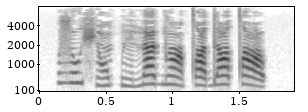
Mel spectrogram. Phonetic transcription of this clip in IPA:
zo˦ɕɔ̃˨˦pĩ˨na˦ dɔ̃˦˨tˤʊ˧dɛ˦tˤo˦˨

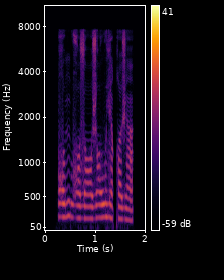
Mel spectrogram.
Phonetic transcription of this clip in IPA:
ʁu˨˦ŋu˨ɣɔ˨ zɔː˨ʒɔ˦ɣu˦vʲũ˨ qu˨ʒã˨

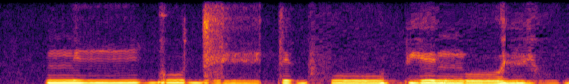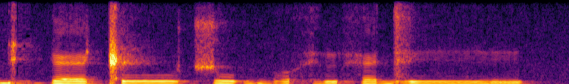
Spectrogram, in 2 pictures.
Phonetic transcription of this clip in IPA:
niː ɡud͡ze̤ tɪɡfuːpʲe ŋʊːvʲṳ ɡi̤ɠɛ ǁuːt͡ʃuɡ ɠʊhe̤mhɛd͡ziː

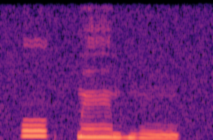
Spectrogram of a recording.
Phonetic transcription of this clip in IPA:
ɔ˧k͡pɛ̃˨ bũ˨

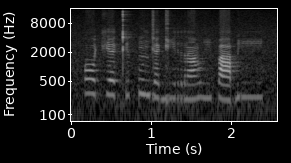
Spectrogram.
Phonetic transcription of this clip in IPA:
ɔ˦˨t͡ʃɛ˦˨ kʼɪ˦kʷĩ˦ɡɛ˨ ɡiː˨ rã˨˦vi˨˦paː˨ ɓiː˦

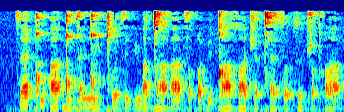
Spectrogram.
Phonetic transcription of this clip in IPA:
t͡sæǃʰu ʔaɡ͡ǃydæ ŋ͡ǃy ǀʰʊt͡sɨʔywa ɡ͡ǀa ʔat͡sɨqypʲɔ ŋ͡ǃa χat͡ʃaǀʰæt͡sɔ t͡sʊt͡ʃɨqʰa

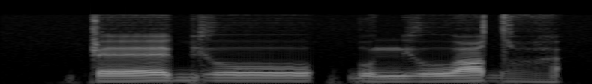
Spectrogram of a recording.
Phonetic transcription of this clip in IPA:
ʈɛːbʲoː | ɠomʲoːdˤa̤

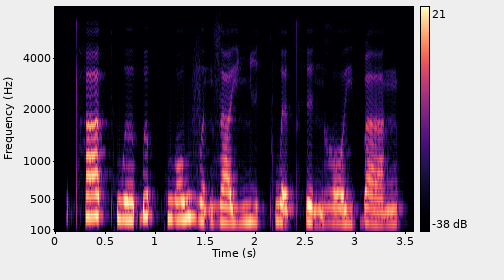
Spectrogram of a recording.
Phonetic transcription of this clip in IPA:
t̪ʰaː˦˥t̚kwəː˧ɓə˦˥p̚ kwɔ˨˦wvə̰˧˨n za˨˩jɲi˨˩t̚kwɛ̰˧˨ t̪ʰḛ˧˨ŋɣɔ˨˩jɓa˧˩˨ŋ

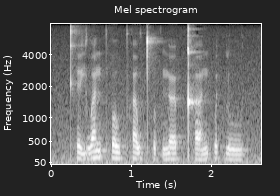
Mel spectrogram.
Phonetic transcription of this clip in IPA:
kʰe˨˩jwɐ˥npʰo˧w pʰɐ˧wt̪ʰʊ˨k̚n̪œː˧p̚ kʰɐ˨˥n pɵ˧t̚luː˨t̚

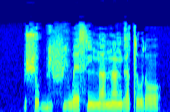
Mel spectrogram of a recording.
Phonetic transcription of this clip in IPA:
ʃo˧bi˨fi˧wɛ˧ sĩ˨na˨˦nã˦ ɡa˦˨to˨˦ɾɔ˦˨

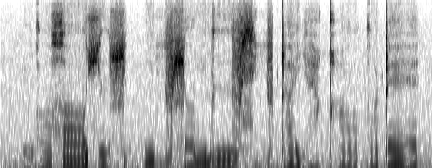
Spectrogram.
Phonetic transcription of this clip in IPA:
ŋɡɔː˨χɔː˥çɨ˩ɬ | mi̤˨vɬɤ˨ mbɨː˥vsi̤˩v ʈa˨jɛ̤˥ qʰɔː˨ɡɔ˨ʈɛ˥

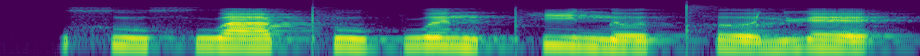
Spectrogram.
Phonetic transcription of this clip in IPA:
xu˨˩xwä˨˦ pʰu˨˩pwə˥˨npʰi˥˨n ɤ˨˦t̪ʰɤ˨˩lɥɛ˥˨

